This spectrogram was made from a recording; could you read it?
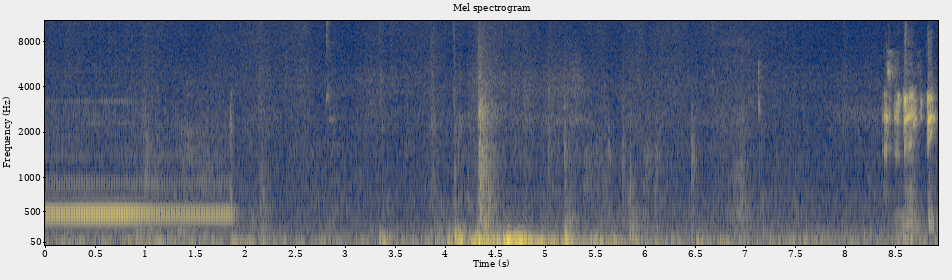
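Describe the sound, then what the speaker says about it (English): A telephone call on speakerphone in a county commissioners' meeting room: a steady dial tone, then a quieter stretch of ringing and room noise, with brief sounds of the line connecting at the end. "I've got you on speakerphone with the Board of County Commissioners."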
